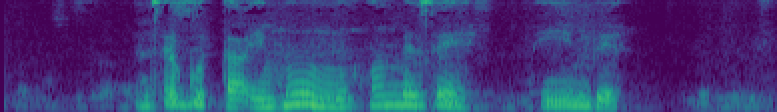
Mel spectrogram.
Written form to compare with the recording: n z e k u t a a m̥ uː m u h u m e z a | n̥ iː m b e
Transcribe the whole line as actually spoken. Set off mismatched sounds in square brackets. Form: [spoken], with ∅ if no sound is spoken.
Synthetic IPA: n z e [ɡ] u t a [i] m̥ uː m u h [o] m e z [e] | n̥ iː m b e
